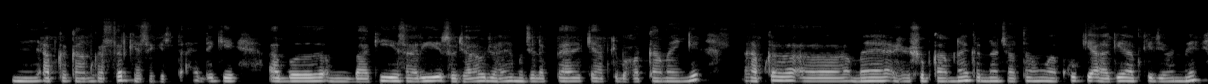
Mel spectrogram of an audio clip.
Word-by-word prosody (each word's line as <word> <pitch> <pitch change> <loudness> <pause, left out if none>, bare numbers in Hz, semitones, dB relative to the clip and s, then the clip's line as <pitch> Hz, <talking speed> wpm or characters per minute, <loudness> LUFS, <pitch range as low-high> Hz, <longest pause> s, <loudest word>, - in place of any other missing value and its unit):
उम, 150 -1 0
आपका 145 +1 -2
काम 140 0 -4
का 145 -1 -4
स्तर 180 +7 0
कैसे 135 -1 -7
गिरता 130 0 -12
है। 185 - -8
देखिए, 155 -1 0 0.4
अब 145 -1 +1 0.7
बाकी 140 +5 +3
ये 160 - +6
सारी 155 +3 +4
सुझाव 140 +2 0
जो 155 - 0
हैं, 145 +2 -2
मुझे 150 -2 -1
लगता 140 +2 -4
है 150 0 0
कि 150 - -2
आपके 140 -1 -8
बहुत 140 0 -6
काम 145 0 -2
आएँगे। 145 +8 0 0.6
आपका 185 +6 -1 0.2
अ, 150 -1 0
मैं 160 +1 +4
ऐसे 150 -1 -5
शुभकामनाएँ 150 +3 0
करना 155 -1 0
चाहता 150 +1 -5
हूँ 155 0 0
आपको 145 +4 -3
कि - - +4
आगे 140 +3 +2
आपके 155 +1 -4
जीवन 145 +1 -3
में 185 - +3
150 Hz, 190 wpm, -26 LUFS, 145-155 Hz, 0.7 s, ये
